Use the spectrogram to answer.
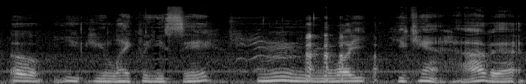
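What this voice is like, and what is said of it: Flirty seductive bedroom voice. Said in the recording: “Oh, total flirty bedroom voice.”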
